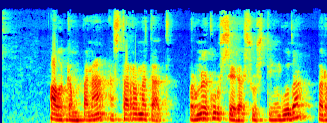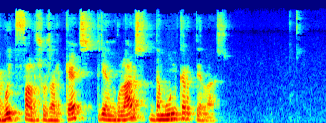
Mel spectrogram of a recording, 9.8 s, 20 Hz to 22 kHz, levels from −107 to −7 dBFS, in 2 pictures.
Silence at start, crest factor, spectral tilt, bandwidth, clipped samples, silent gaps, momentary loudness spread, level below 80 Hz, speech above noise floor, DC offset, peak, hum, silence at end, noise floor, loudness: 0.75 s; 16 dB; -6 dB/octave; 16 kHz; under 0.1%; none; 9 LU; -54 dBFS; 55 dB; under 0.1%; 0 dBFS; none; 1.55 s; -71 dBFS; -17 LUFS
